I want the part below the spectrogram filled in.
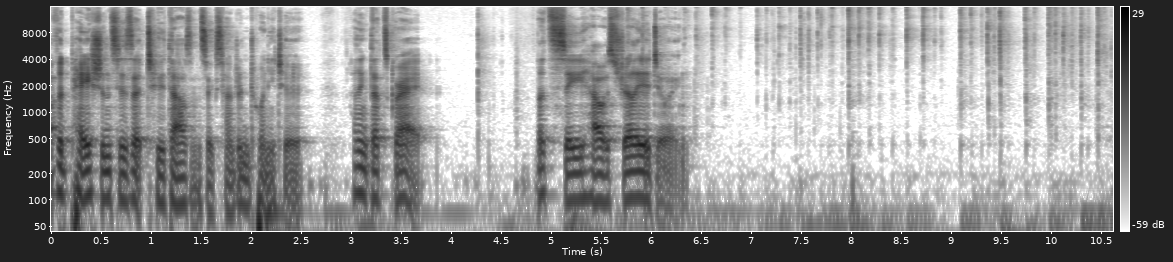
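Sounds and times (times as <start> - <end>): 
speech: 0.0 - 3.8, 4.8 - 6.5
typing on a computer keyboard: 5.7 - 10.6.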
